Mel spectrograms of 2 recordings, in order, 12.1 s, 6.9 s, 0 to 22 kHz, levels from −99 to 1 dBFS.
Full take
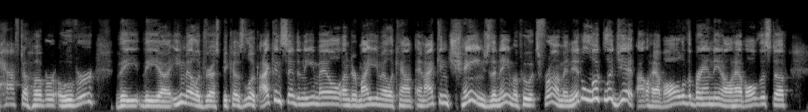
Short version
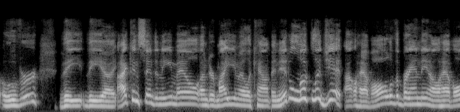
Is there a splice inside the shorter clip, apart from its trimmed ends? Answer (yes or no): yes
